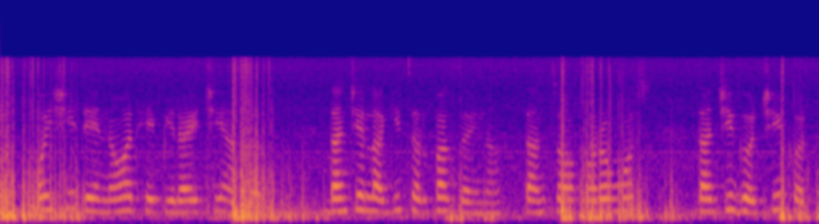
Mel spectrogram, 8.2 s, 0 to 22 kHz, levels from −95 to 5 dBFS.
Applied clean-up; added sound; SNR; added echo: none; Wind / Fire; -3 dB; none.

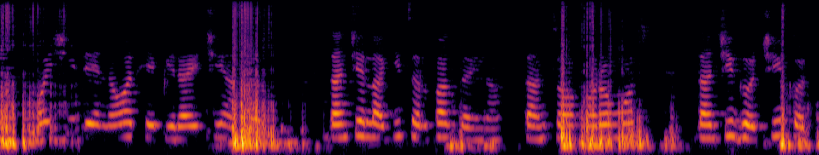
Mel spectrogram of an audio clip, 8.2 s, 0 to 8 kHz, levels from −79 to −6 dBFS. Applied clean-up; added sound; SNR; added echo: classical method Wiener filter.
